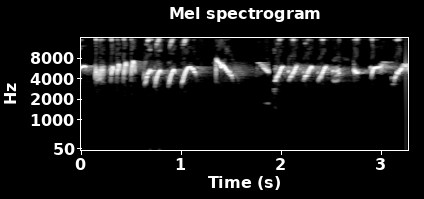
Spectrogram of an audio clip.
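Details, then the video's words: Oriental white-eye singing, used as training song for other birds: a rapid, unbroken stream of high, thin chirps and twitters with quick rising and falling notes, and no other sounds. "MASTERAN NGLAS PLECI GACOR FULL ISIAN"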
